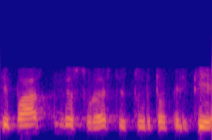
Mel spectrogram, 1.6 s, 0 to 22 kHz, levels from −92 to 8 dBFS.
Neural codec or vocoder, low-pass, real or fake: none; 3.6 kHz; real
